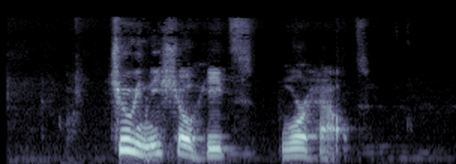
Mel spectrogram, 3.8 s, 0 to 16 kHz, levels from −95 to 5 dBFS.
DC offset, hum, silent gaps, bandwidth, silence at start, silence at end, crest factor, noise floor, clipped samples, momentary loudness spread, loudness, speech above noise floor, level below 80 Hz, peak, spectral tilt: under 0.1%; none; none; 11.5 kHz; 0.95 s; 0.95 s; 18 dB; -69 dBFS; under 0.1%; 16 LU; -21 LUFS; 49 dB; -60 dBFS; -4 dBFS; -6.5 dB/octave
